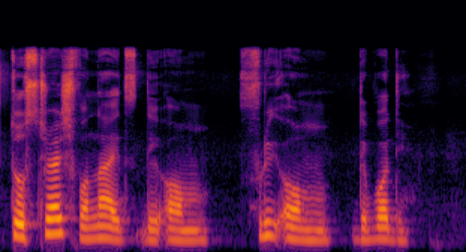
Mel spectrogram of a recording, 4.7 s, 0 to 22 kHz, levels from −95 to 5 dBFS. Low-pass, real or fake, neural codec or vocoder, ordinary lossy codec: 10.8 kHz; real; none; none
